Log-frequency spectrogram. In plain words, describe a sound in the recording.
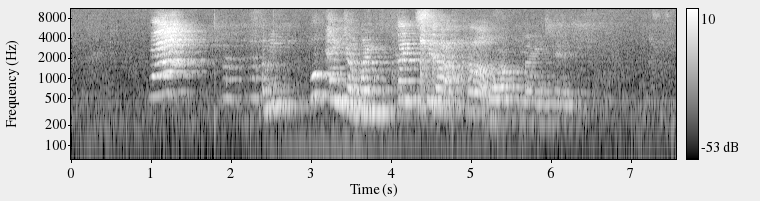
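A woman speaks with animation in a hall.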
